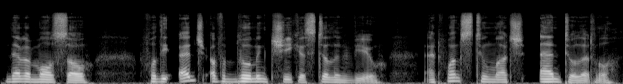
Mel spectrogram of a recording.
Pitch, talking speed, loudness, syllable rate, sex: 110 Hz, 195 wpm, -19 LUFS, 4.9 syllables/s, male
